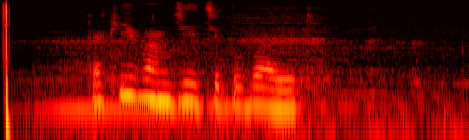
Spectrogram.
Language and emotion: Russian, neutral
